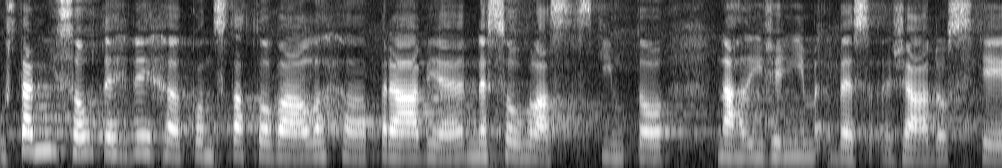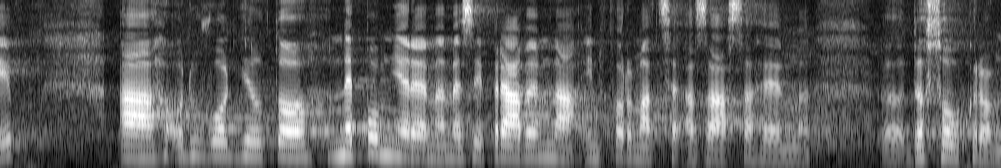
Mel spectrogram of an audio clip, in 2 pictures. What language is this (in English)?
Czech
